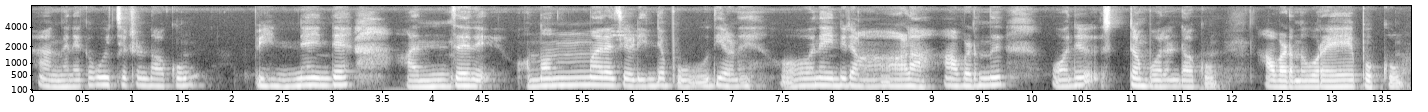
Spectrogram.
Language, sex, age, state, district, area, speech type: Malayalam, female, 45-60, Kerala, Malappuram, rural, spontaneous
